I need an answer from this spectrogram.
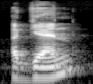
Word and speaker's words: again: Again is on the second syllable.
